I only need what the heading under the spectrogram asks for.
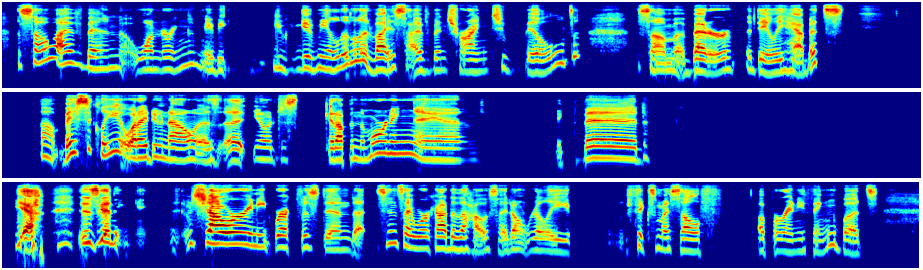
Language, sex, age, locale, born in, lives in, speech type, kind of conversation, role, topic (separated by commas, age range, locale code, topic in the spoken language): English, female, 45-49, en-US, United States, United States, conversation, advice, user, How can I build consistent daily habits for health and productivity?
